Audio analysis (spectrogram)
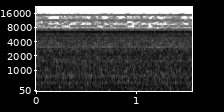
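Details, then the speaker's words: Suzuki DA64V/DA64W engine idling with air conditioning on, after cleaning the IACV without removing the throttle body: quiet, even idle with steady hum and AC fan hiss, no misses or hunting; normal idle. "Kung mapansin ninyo, yung makina natin ay tahimik na tahimik."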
